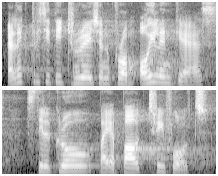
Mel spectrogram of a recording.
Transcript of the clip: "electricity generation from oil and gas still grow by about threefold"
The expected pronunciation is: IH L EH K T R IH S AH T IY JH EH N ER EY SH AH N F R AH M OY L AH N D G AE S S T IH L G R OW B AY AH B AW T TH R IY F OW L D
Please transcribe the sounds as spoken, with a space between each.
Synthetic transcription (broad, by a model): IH L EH K T R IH S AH T IY JH EH N ER EY SH AH N F R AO M OY L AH N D G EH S S T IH L G R OW B AY AH B AW T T R IY F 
